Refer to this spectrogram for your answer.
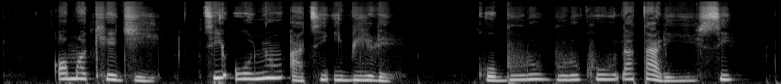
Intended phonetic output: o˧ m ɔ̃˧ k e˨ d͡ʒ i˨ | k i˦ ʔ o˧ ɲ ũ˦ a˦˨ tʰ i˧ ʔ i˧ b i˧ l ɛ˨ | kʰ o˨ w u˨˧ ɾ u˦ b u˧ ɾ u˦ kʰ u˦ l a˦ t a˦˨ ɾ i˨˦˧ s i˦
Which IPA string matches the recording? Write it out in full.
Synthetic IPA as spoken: ɔ˧ m ɔ̃˧ kʰ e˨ d͡ʒ i˨ | t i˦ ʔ o˧ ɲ ũ˦ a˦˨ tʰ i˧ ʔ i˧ b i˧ ɾ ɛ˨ | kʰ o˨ b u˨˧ ɾ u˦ b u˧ ɾ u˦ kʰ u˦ l a˦ t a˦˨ ɾ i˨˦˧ s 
